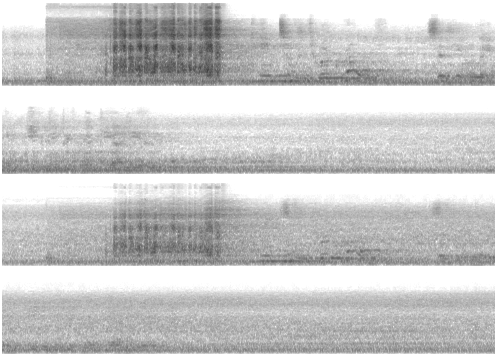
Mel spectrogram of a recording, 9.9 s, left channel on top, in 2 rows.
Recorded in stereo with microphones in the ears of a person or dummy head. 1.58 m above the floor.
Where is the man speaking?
80° left, 7.5 m.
